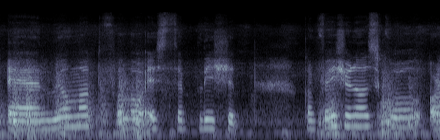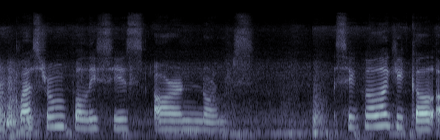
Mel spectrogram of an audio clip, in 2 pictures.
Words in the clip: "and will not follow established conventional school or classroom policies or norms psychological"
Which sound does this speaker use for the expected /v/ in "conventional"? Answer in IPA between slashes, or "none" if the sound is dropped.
/f/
